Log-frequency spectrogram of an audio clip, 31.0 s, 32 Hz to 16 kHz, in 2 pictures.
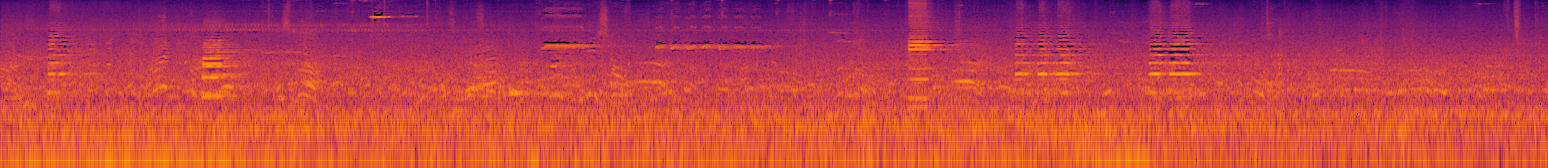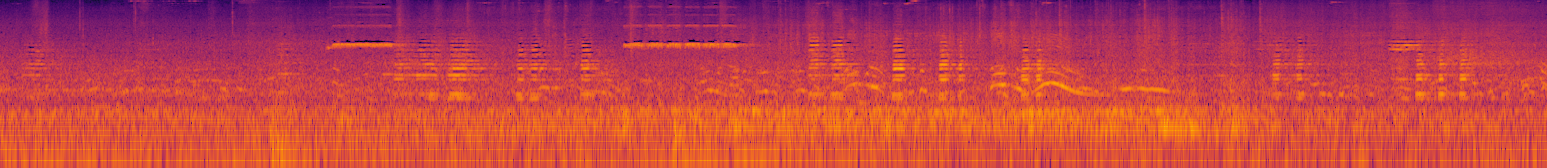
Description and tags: traffic medium Middle East tight intersection market entrance with throaty motorcycles whistle cop and horn honks2 more honks and cart wheel Gaza 2016
city, Middle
